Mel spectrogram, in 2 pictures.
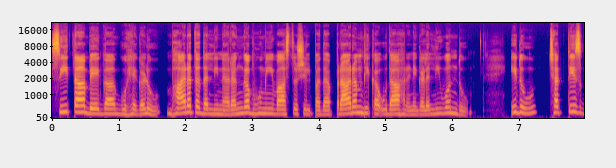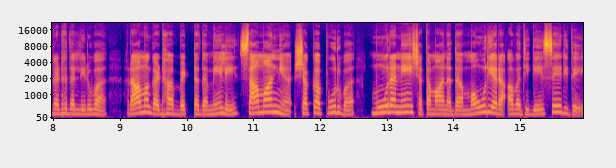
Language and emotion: Kannada, neutral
